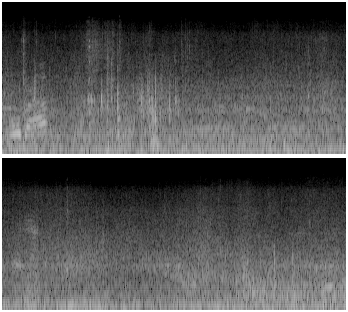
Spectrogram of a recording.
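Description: Wind buffeting the microphone aboard a sailboat under way, a steady rumble with water rushing past the hull and a few light knocks about a second in.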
